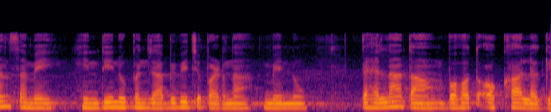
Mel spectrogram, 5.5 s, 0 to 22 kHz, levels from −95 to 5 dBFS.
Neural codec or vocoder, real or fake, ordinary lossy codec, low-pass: none; real; none; 7.2 kHz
